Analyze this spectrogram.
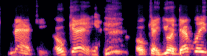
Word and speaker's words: Hojnacki: I don't butcher it it's hjj knacki it's very polish knacky okay okay you are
